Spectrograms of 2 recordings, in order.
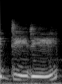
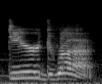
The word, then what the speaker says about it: Deirdre: sonnet or something hi didi Deirdre I know it's got that tricky second syllable but I figured it out by age two don't give up you'll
